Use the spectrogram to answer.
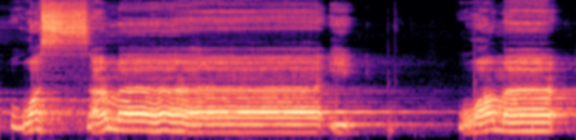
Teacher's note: مد ہے میم میں تو اس کو زیادہ کھینچیں گے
